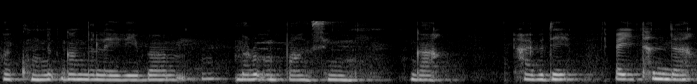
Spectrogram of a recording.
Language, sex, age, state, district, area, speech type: Manipuri, female, 30-45, Manipur, Chandel, rural, spontaneous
